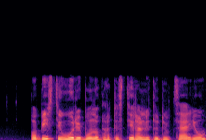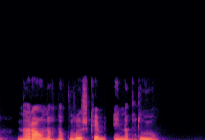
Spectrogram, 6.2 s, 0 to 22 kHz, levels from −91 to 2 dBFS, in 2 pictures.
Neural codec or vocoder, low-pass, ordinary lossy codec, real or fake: autoencoder, 22.05 kHz, a latent of 192 numbers a frame, VITS, trained on one speaker; 9.9 kHz; none; fake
